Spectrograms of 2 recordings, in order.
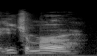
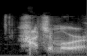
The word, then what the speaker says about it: Hachimura: Hachimura, Hachimura. – Hachimura.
